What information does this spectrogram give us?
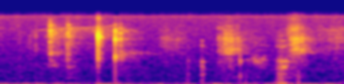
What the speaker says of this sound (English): press the delete key on the keyboard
